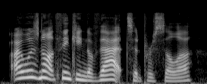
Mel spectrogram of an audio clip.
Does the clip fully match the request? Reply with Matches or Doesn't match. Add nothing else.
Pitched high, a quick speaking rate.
Matches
